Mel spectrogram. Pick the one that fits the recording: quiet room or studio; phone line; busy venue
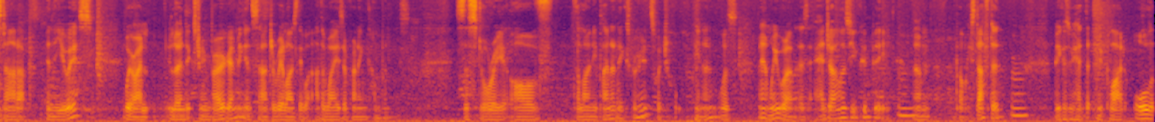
busy venue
